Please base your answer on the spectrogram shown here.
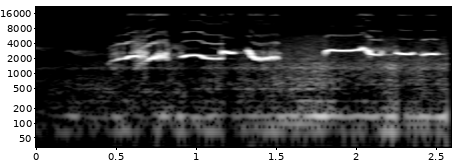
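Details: Oriental magpie-robin (kacer) in full vigorous 'gacor' song, used as a lure to rouse other kacer. Loud clear whistled notes, some sliding up and down, in quick bursts after a quiet start, with a faint low hum underneath.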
